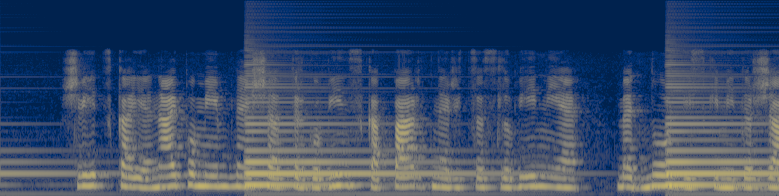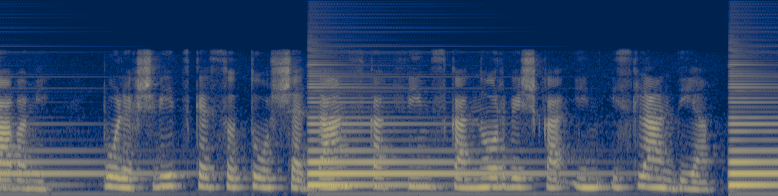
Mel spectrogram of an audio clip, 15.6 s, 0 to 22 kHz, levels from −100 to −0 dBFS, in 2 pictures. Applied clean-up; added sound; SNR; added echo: none; Acoustic guitar; 0 dB; none.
